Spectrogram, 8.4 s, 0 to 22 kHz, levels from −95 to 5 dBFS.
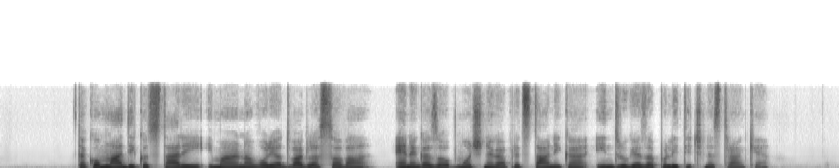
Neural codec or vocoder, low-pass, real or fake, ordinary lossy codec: codec, 24 kHz, 0.9 kbps, DualCodec; 10.8 kHz; fake; none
